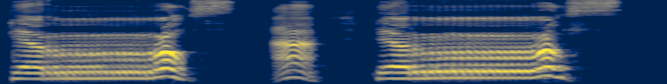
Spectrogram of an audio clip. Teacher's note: The tongue is behind your teeth and you roll it.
